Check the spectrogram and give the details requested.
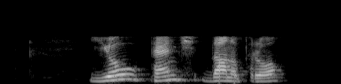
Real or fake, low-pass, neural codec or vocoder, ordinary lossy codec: real; 3.6 kHz; none; AAC, 32 kbps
